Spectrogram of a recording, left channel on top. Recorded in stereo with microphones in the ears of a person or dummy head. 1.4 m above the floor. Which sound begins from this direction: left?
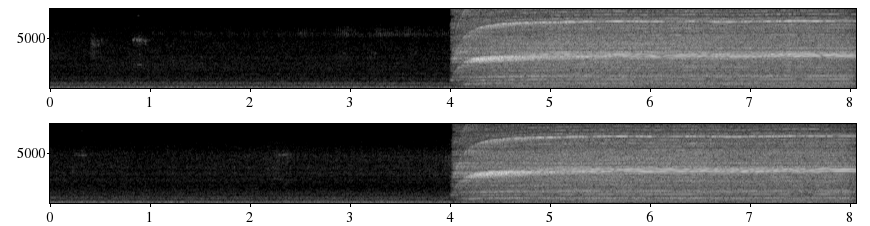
A blender, at 4.0 s.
